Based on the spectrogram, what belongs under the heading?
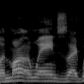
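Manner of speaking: ordinary talk, nothing marked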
